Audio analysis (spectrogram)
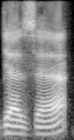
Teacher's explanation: Kemudian ketika kita membaca lambat seperti mad wajib muttasil, jaza, ini jangan terlalu pendek ya, jaza panjang 5 harokat ya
